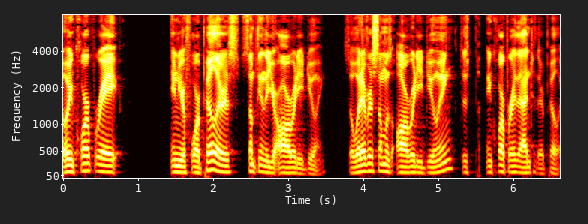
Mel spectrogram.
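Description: Someone with a Californian accent speaks at a very fast pace with ordinary pitch variation. The recording is very clean with a silent background. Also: man, medium pitch for a man. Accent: Californian American. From Southern California (Monrovia, near Pasadena). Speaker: entrepreneur and personal brand influencer. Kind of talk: casual interview. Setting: studio.

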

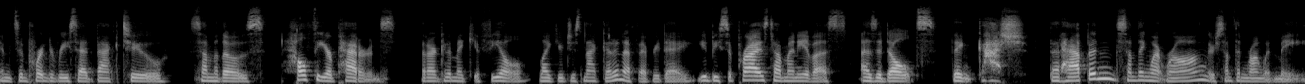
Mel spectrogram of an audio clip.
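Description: Talking at a fairly quick pace with hardly any pauses, a woman with a slight Canadian accent uses a very deep, low pitch, vocal fry and ordinary pitch variation, on a very clean recording with a silent background and a dry, close sound with no echo. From Canada. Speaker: leadership coach and author. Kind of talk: interview.

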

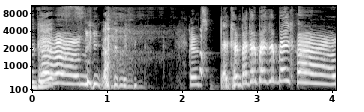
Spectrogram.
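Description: Using a put-on character voice at an extremely high pitch, the speaker moves at a very slow pace. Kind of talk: commercial jingle. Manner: excited, barking.

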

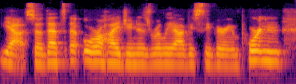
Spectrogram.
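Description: A woman at a medium pitch and fairly quick pace, an ordinary speaking voice with fairly even intonation, against a quiet background. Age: 40s. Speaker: author and thyroid health expert. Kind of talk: interview.

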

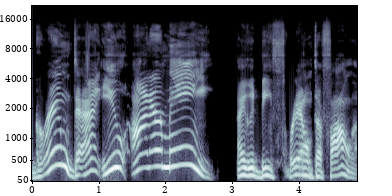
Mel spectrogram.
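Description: A man at a high pitch, speaking at a very slow pace. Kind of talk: comic improv. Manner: warm, effusive, grateful.

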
